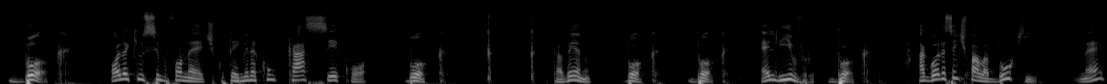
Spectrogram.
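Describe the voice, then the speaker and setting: A woman with a Brazilian accent giving a casual online English lesson, explaining patiently and repeating example words slowly. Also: medium pitch, darkish tone, no room sound, clean studio sound. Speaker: English teacher.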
